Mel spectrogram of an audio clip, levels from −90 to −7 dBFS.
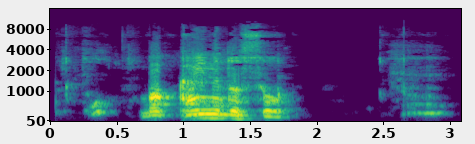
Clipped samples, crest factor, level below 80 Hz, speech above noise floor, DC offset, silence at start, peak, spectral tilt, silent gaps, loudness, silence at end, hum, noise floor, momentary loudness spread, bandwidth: under 0.1%; 16 dB; -60 dBFS; 66 dB; under 0.1%; 0.3 s; 0 dBFS; -5.5 dB/octave; none; -14 LUFS; 0.15 s; none; -78 dBFS; 19 LU; 9.2 kHz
